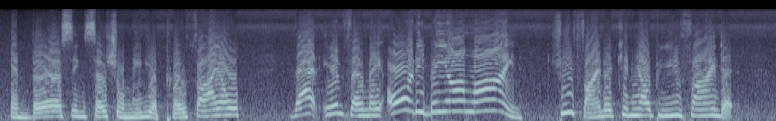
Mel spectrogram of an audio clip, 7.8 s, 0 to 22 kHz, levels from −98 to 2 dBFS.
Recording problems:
distortion; heavy; 31% of the sound clipped
hiss; noticeable; throughout; 20 dB below the speech

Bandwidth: 15 kHz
